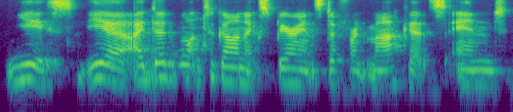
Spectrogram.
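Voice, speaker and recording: A woman's voice: lowish voice, moderate pace. A woman from New Zealand with a New Zealand accent answering interview questions casually and enthusiastically, with frequent "um" fillers. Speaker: interview guest, creative director.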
